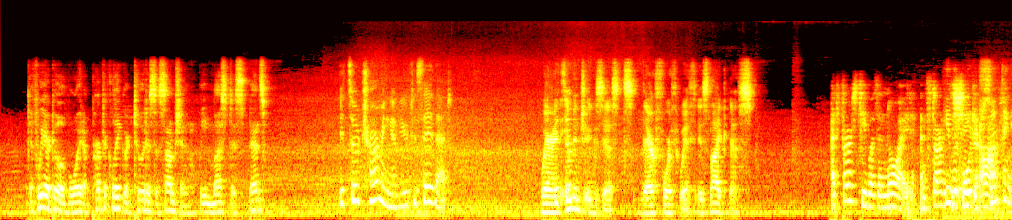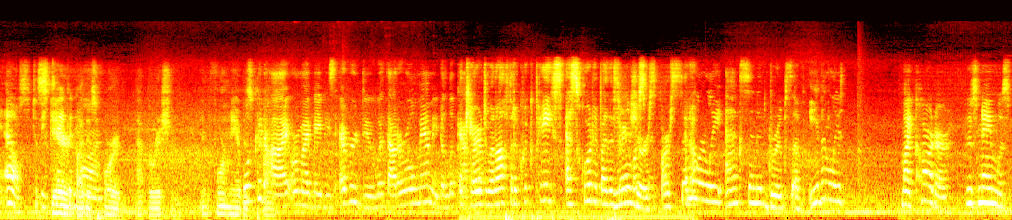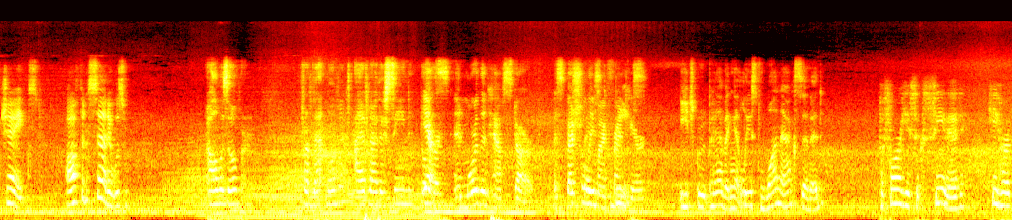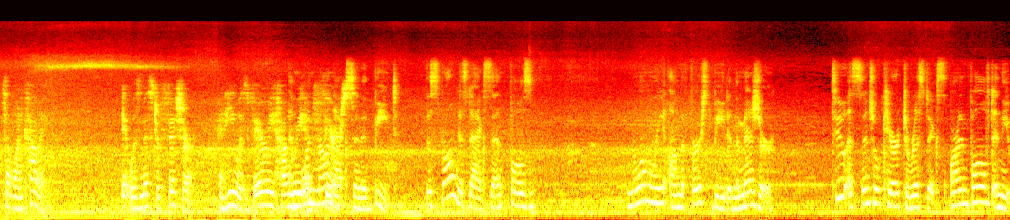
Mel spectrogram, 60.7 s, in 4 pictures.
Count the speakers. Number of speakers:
nine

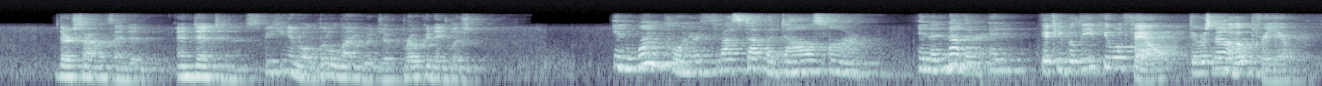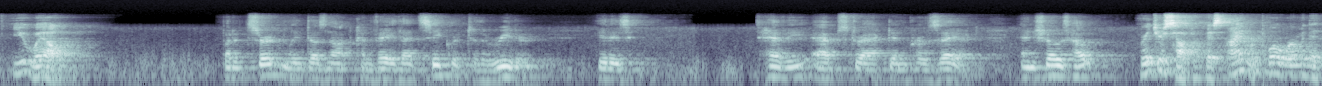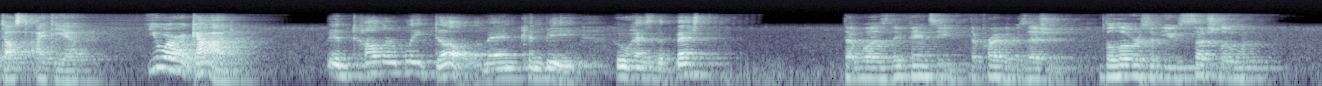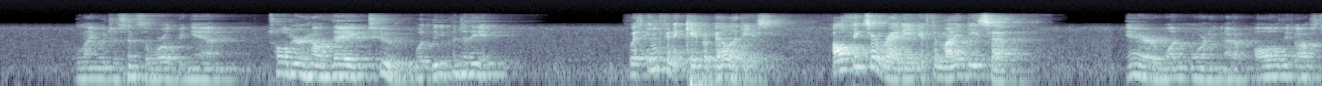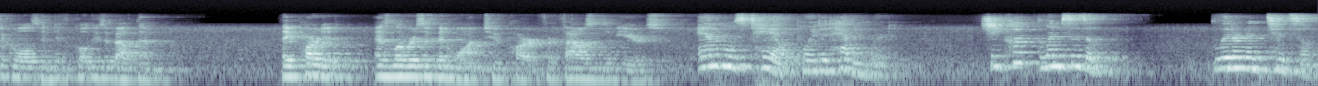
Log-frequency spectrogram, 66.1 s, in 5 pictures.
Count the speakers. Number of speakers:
four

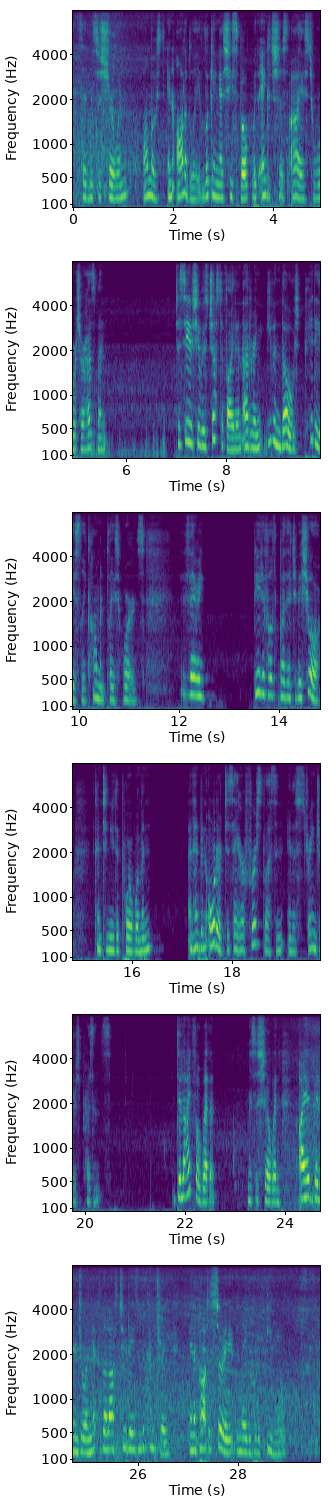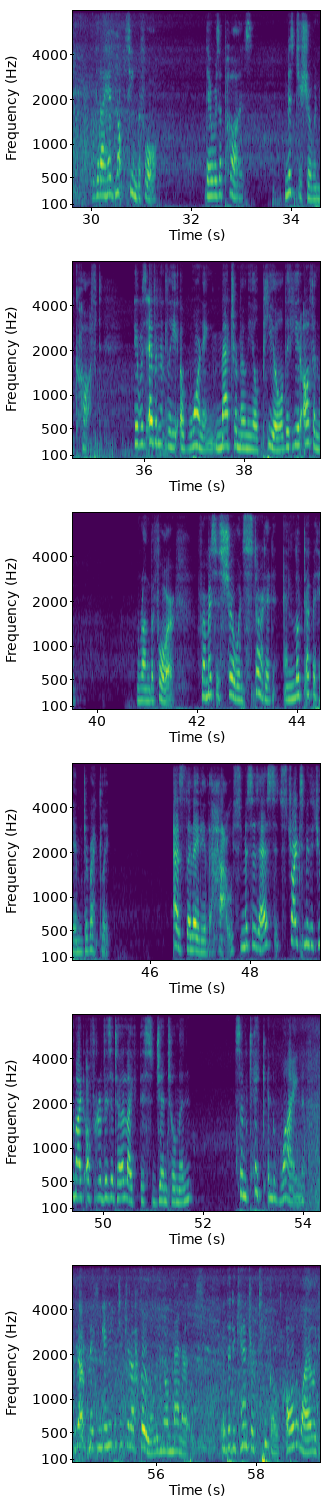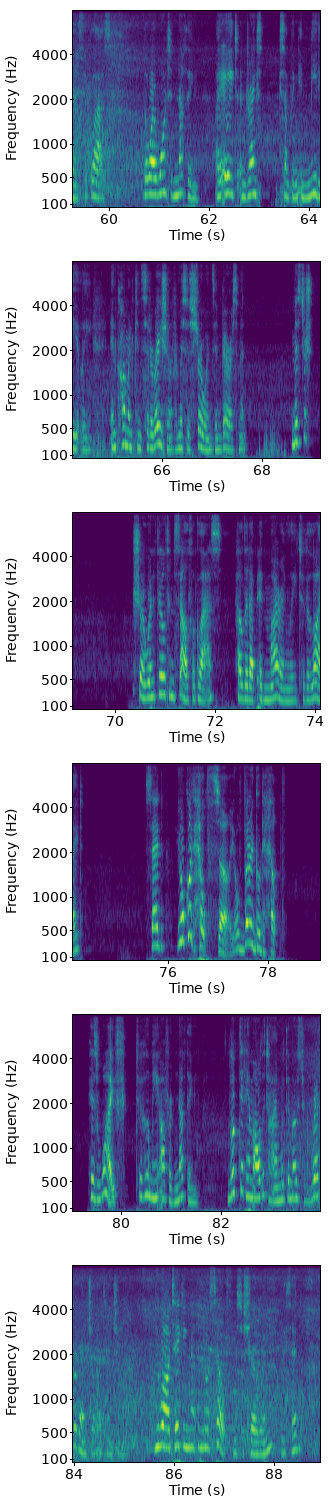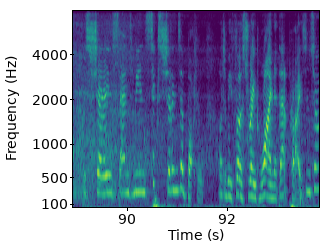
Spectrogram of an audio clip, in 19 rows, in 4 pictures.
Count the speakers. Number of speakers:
one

